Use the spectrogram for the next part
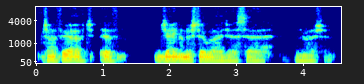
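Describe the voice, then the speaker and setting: A middle-aged man hosting a live stream, chatting casually and telling anecdotes in an animated way, acting out the things people said. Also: on the low side, normal speed, husky. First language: English. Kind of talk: casual chat answering live viewers, telling travel anecdotes.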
